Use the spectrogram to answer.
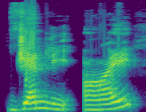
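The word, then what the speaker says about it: Genly Ai: we followed two main characters the one is gently I that's how I pronounce it and Estroven again the I is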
